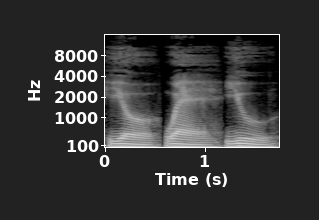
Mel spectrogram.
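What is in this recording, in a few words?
"yoweyu", concatenated syllables; Affixing experiment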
